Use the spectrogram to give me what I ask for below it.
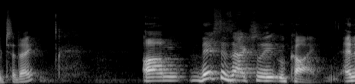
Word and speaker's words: UKAI: it's funny because it's UK AI when we're here a lot of people assume it's like UK AI or we have infinite pronunciation ation of this but this is actually ukai here uh ukai U is corant which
